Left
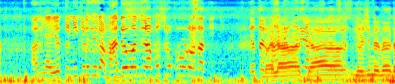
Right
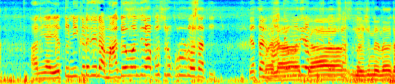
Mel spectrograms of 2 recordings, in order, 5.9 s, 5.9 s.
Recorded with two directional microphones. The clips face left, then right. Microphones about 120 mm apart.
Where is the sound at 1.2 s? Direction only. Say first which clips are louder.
Right 6 dB; 75° right (ahead or behind).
